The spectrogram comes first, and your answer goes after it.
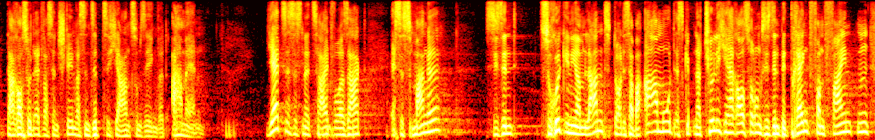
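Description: Preaching man in a reverberant hall. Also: fairly high pitch. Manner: emphatic preaching, repeated "Amen". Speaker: pastor. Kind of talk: sermon.

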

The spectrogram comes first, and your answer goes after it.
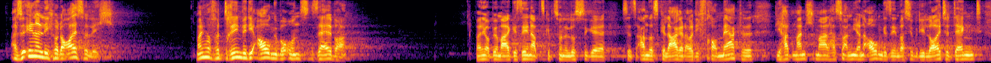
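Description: A man preaching a sermon to his congregation, lively, moving between loud exclamations and quiet, intimate asides. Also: mid-range voice, fast, in a large hall. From half French, in Germany. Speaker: pastor. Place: church hall.

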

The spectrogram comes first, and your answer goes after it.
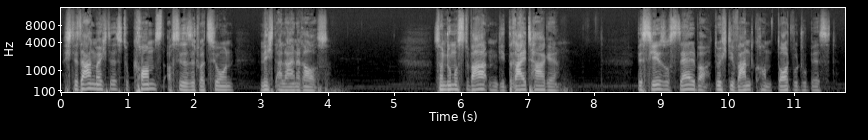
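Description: A man's voice: medium pitch, steady tone, a little slow, pauses often, darkish tone, dry recording. A man preaching a sermon, speaking earnestly and addressing the listeners directly.

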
